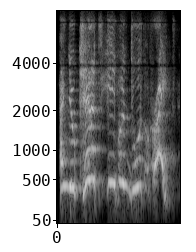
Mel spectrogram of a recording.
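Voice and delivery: high mock scolding; lightly voiced scolding husband. Husband berating wife.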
